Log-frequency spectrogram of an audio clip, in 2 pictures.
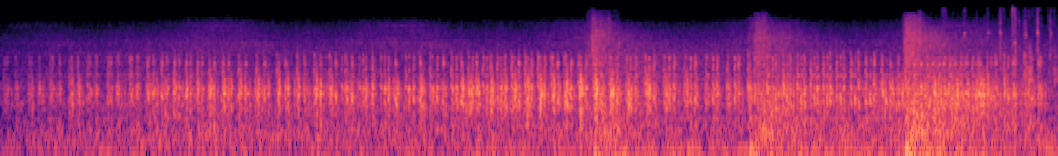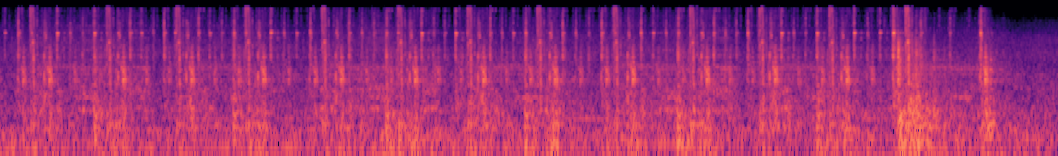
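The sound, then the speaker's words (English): Grinding gears from a church service's opening sequence: a continuous mechanical whir with dense, rapid ticking and rattling throughout, plus a few louder clanks near the middle. “this is our last week in the James series, so the last time you have to watch those grinding gears as we start the service”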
